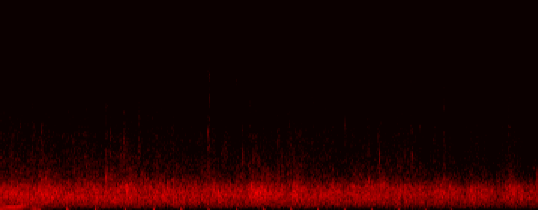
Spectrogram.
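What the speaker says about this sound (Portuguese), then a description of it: "Dá um aplauso a Ele" Church congregation applauding, a dense wash of clapping hands, with a steady rhythmic beat of clapping running through it, fairly distant and even in level.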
